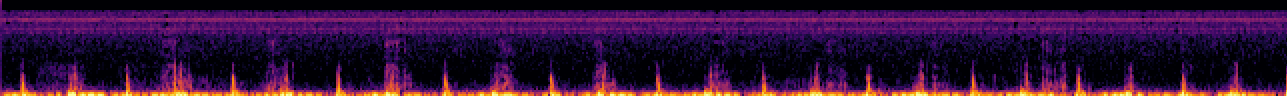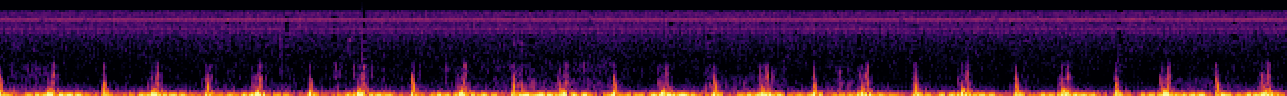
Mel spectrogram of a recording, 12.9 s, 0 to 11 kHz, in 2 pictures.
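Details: Normal heart sounds of the recorder, eating after one apple and one cucumber, through a single stethoscope: a steady, low, thumping heartbeat of about 115 beats a minute over a constant hum, with no clear extra sounds.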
